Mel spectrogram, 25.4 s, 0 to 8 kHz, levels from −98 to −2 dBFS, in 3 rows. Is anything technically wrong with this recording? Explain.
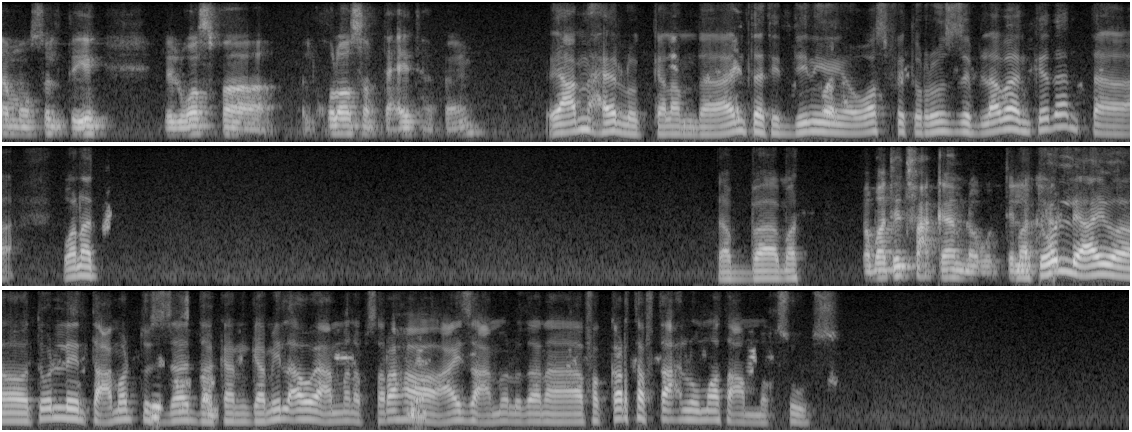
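Yes, there are two separate problems, both from the echo canceller on a speakerphone call. The band tops out around 8 kHz, which fits a wideband G.722 call at 64 kbps.

Speech suppressed in double talk shows up from 4.95 to 6.59 s and again from 16.39 to 20.27 s. The speech drops away in chunks, by as much as about 35 dB at the deepest, for roughly a second and a half the first time and around three seconds the second. The likely cause is the canceller hearing both sides at once, failing to tell the talker from the loudspeaker echo, and ducking everything.

Echo leak is a delayed copy of the speech, trailing about 277 ms behind. It turns up at 7.69 to 8.13 s, 9.2 to 9.3 s, 20.04 to 20.1 s and 22.16 to 23.18 s. The first is very quiet, about 30 dB under the speech, while the later ones are louder, roughly 10 to 15 dB down. It's likely the far end's canceller letting part of its microphone pickup slip back into the call.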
